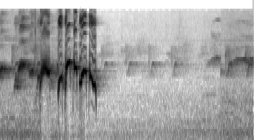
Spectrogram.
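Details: Red-whiskered bulbul singing in a morning training session for competition: a single bright, rolling phrase of rapid whistled notes lasting about a second, then quiet with a faint thin whistle.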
